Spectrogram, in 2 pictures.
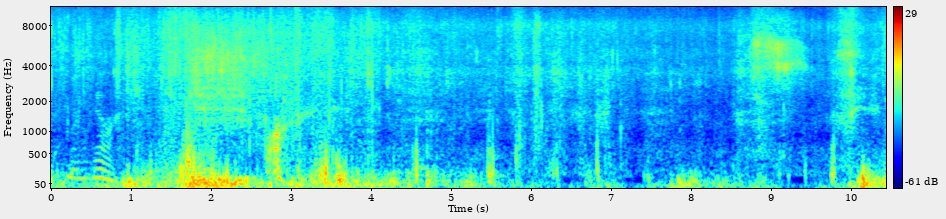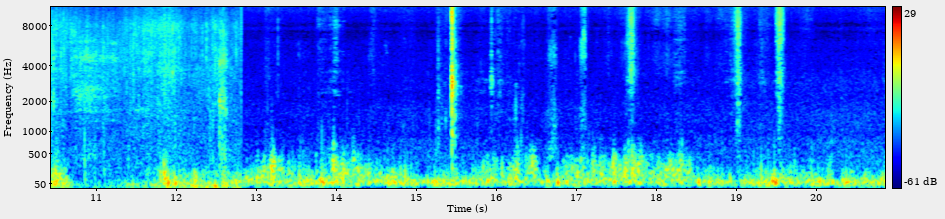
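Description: Strong wind gusts and roars outdoors.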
